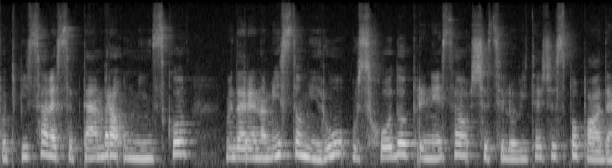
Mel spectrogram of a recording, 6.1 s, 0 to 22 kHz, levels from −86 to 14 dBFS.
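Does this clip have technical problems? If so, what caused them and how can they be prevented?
No, nothing in this speech recording points to a technical fault, so there is no cause to trace and nothing to prevent.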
